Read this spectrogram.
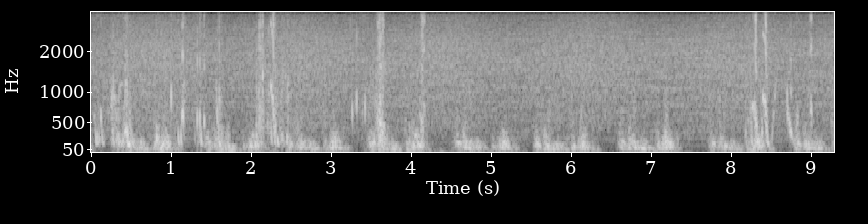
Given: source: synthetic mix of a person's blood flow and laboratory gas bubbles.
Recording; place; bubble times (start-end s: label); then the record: Doppler ultrasound of blood flow; precordium
0.00-0.56 s: bubbles
0.80-0.92 s: bubbles
0.98-1.22 s: bubbles
1.28-1.47 s: bubbles
1.55-1.77 s: bubbles
2.05-2.52 s: bubbles
3.25-3.77 s: bubbles
3.97-4.20 s: bubbles
4.65-4.71 s: bubbles
8.17-8.59 s: bubbles
8.69-8.88 s: bubbles
8.99-9.06 s: bubbles
From the record:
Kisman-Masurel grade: 233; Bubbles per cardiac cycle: several, 3 to 8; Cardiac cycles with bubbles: 50 to 99%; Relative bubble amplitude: loud (0.450 to 0.775); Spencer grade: 3 (all of the cardiac periods contain showers or single bubble signals, but not dominating or overriding the cardiac motion signals); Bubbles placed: anywhere in the cardiac cycle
